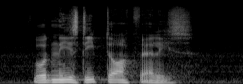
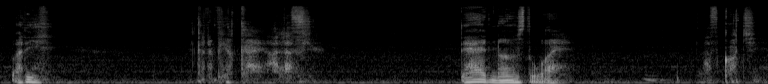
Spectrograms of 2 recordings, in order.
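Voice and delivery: whisper; 8 dB quieter than usual. Retold or imitated. Father reassuring his boy on the way home, whispering. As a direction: hush it like soothing a child. Father's comfort quoted again.

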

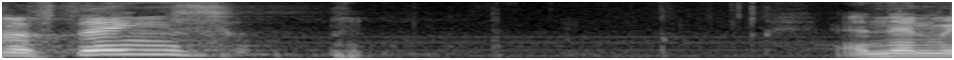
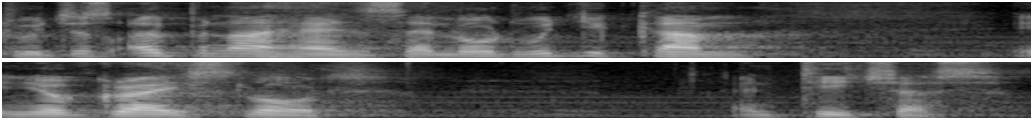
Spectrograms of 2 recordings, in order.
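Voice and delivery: low, soft, halting prayer; hushed pleading to the Lord; 3 semitones lower, 5 dB quieter than usual. Real, not acted. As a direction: pray quietly and low, pausing between pleas. Leads the congregation in prayer.

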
